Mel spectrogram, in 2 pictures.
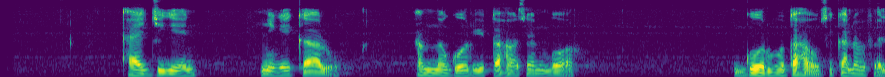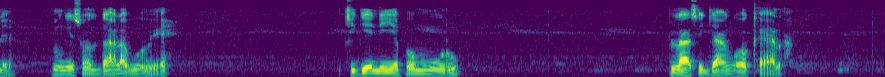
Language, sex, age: Wolof, male, 18-24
